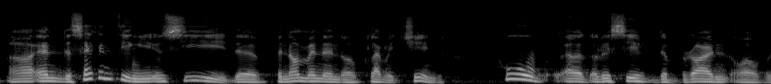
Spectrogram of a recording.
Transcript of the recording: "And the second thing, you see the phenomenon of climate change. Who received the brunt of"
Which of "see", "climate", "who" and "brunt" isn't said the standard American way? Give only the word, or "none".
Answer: brunt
